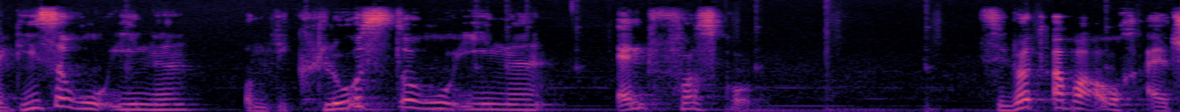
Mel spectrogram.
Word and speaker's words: Antvorskov: Schloss und Kirchenruine bezeichnet ich hoffe ich habe den Namen der Ruine forco richtig ausgesprochen mein dänische ist nicht das Beste und ich wollte kein Fehler machen deswegen habe ich meinen meine übersetzera mal gefragt wie man es ausspricht und sie sagte forc und so habe ich es gemacht geschrieben wird es ja anosk und ich hätte es genauso auch ausgesprochen aber wenn die App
